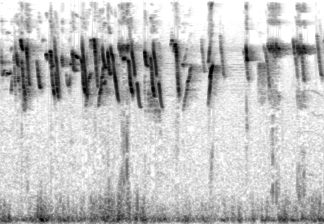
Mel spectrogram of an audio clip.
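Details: Wild saffron finch, free in nature, giving a hurried series of high sharp chirps that thins out into a few spaced, drawn notes near the end, with faint low background hum.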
